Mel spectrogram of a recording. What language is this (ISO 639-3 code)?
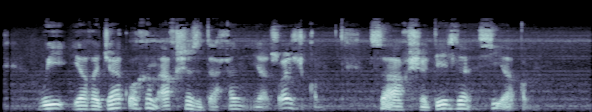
kbd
